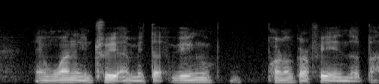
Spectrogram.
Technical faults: none

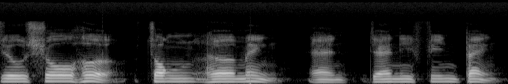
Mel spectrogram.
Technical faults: low bit depth with noise shaping; block of digital silence

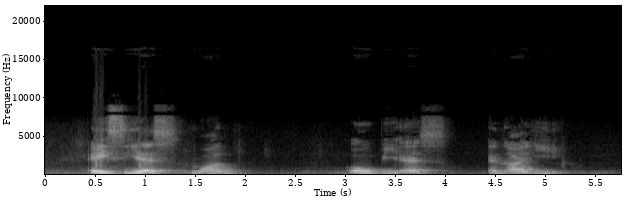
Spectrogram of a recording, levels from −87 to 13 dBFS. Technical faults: microphone overload; microphone volume stepped down

